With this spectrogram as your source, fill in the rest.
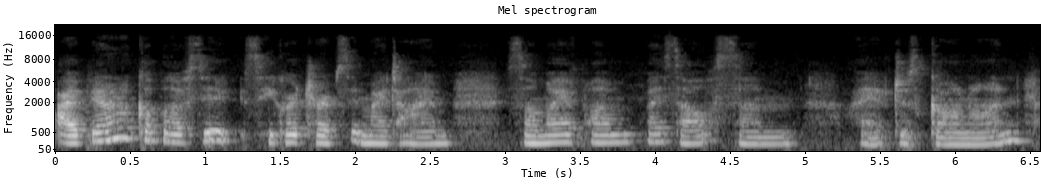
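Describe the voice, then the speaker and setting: A quiet woman's voice amid noticeable background noise. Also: medium pitch for a woman, ordinary pitch variation, moderate pace. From Ireland. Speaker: travel vlogger. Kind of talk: casual talk to camera.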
